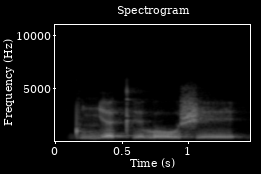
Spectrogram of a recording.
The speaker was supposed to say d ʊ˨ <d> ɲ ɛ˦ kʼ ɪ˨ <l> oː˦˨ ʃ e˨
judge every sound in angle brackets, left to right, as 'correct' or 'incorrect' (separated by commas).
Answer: incorrect, correct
